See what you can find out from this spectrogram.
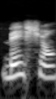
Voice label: "mechant", French

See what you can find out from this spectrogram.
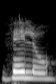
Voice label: "velo", French

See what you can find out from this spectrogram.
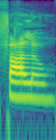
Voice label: "falot", French

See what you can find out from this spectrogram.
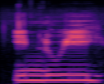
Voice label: "inoui", French

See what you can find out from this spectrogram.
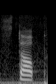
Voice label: "stop", French

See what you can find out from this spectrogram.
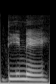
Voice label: "diner", French

